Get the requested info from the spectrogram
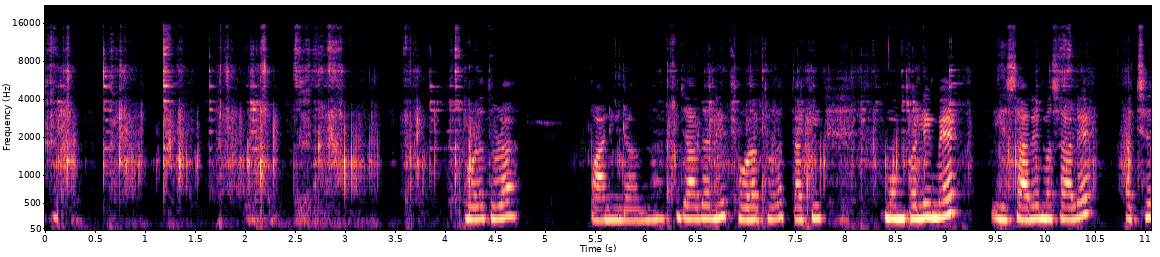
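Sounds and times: metal spoon scraping steel bowl: 0.0s - 4.6s, 5.3s - 11.0s.

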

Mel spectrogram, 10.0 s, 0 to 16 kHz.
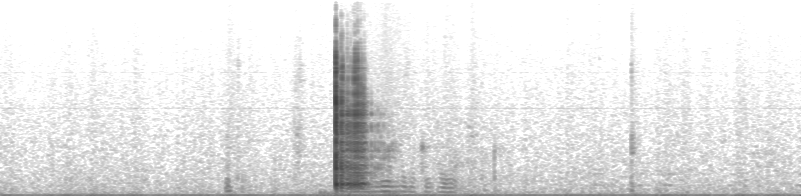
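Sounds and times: dice clattering on table: 4.2s - 4.9s.

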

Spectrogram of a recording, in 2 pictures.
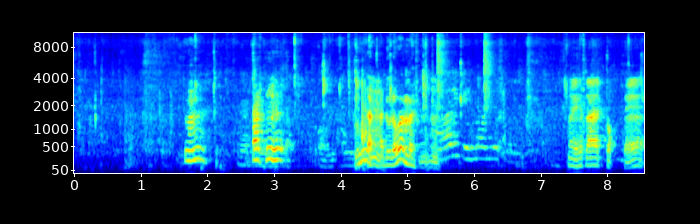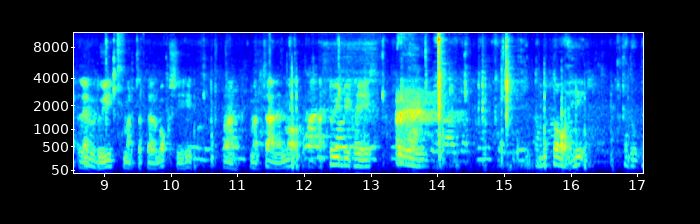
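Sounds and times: men talking: 1.6s - 5.5s.

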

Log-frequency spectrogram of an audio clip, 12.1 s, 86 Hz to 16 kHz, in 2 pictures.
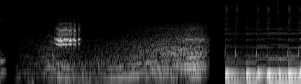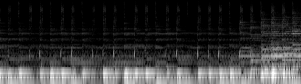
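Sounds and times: car engine accelerating: 0.2s - 4.2s.

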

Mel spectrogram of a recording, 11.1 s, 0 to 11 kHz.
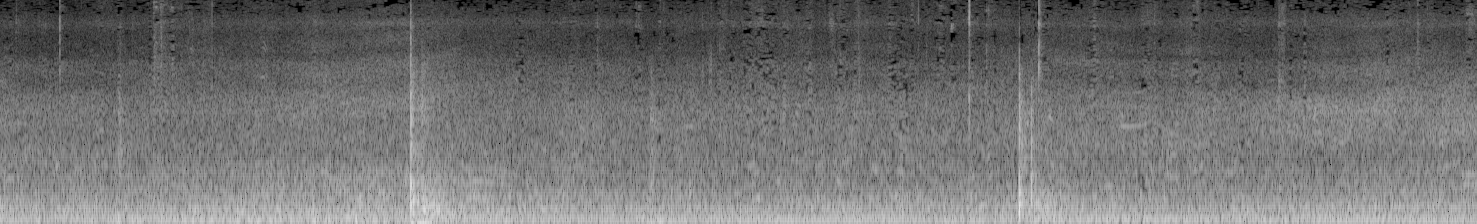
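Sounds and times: background murmur: 0.0s - 11.0s
low hum: 0.0s - 11.0s
firework bang: 2.5s - 5.1s, 7.6s - 8.3s.

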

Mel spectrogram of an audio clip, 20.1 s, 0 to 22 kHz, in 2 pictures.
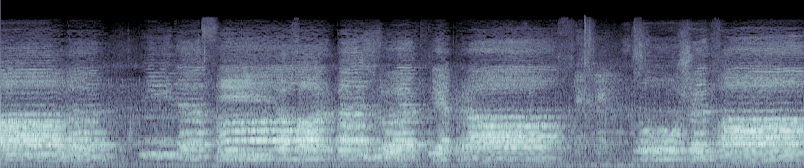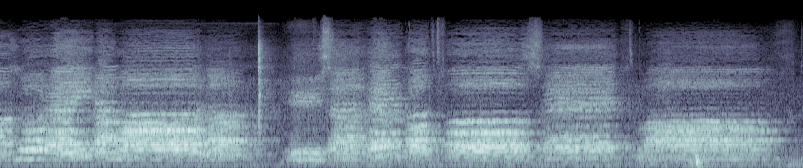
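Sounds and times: choir singing held chords: 0.0s - 20.0s.

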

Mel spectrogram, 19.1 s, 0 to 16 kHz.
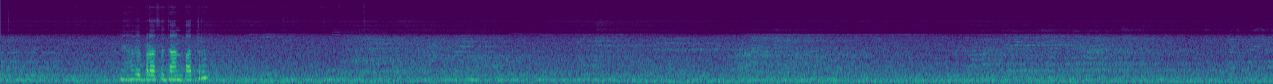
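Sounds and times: steady rushing noise: 0.0s - 19.0s.

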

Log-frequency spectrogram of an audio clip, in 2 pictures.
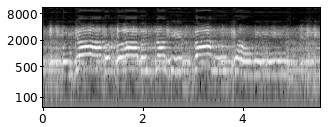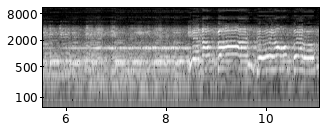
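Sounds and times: backing music: 0.0s - 11.0s
girl singing into microphone: 0.2s - 6.2s, 8.4s - 11.0s.

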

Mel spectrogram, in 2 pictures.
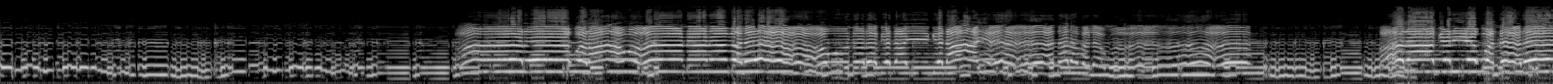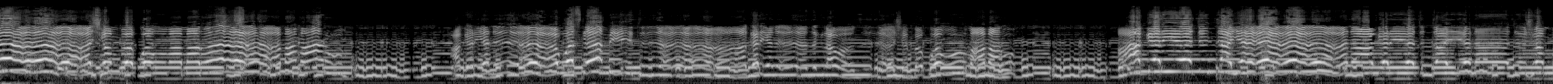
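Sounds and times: ornamented traditional melody: 0.0s - 31.0s.

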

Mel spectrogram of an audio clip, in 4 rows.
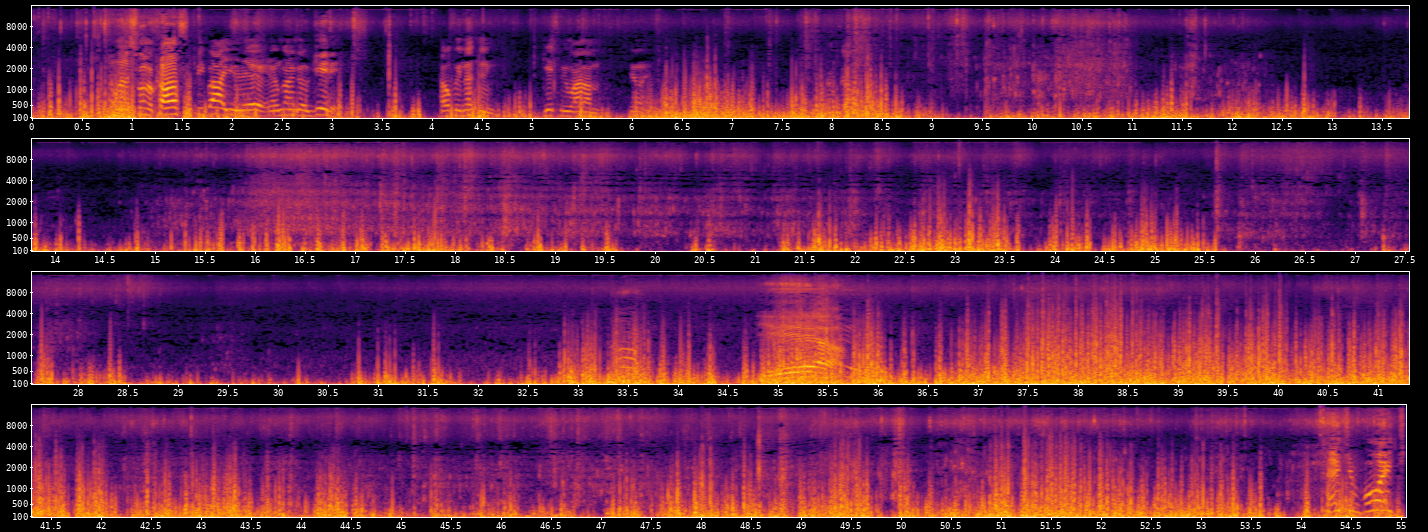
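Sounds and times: wind buffeting microphone: 0.0s - 55.0s
water splashing: 8.1s - 12.4s, 14.7s - 29.6s, 37.3s - 55.0s.

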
